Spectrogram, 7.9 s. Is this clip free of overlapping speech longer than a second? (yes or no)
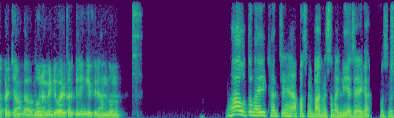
yes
